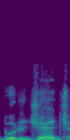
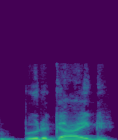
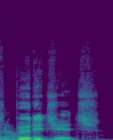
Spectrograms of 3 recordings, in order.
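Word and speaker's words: Buttigieg: I get it but how do you say his name is it Buddha judge I've heard it you know Buddha geig I've heard I don't think it's bootage okay everybody pronounces it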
